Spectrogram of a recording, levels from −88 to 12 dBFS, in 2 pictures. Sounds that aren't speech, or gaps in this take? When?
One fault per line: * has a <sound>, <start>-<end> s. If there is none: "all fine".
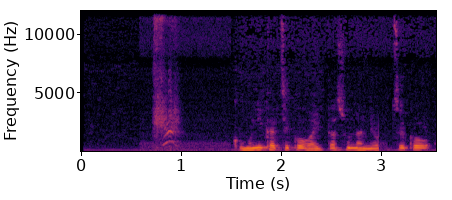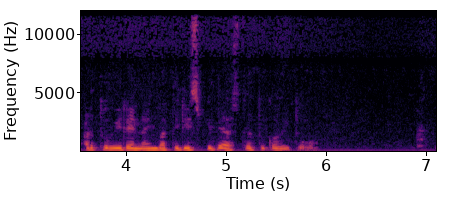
* has a sneeze, 0.7-1.1 s
* has a dropout, 3.0-3.1 s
